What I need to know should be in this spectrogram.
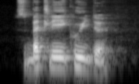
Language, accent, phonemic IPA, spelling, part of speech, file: French, France, /sə ba.tʁə le kuj də/, se battre les couilles de, verb, LL-Q150 (fra)-se battre les couilles de.wav
- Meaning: to not give a fuck about (something or someone)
